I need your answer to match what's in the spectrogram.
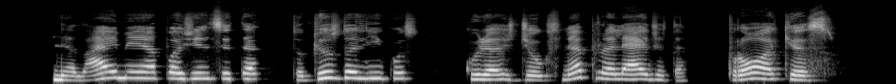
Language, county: Lithuanian, Kaunas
